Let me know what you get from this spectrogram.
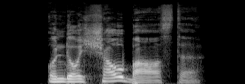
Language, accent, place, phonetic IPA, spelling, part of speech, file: German, Germany, Berlin, [ˈʊndʊʁçˌʃaʊ̯baːɐ̯stə], undurchschaubarste, adjective, De-undurchschaubarste.ogg
- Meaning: inflection of undurchschaubar: 1. strong/mixed nominative/accusative feminine singular superlative degree 2. strong nominative/accusative plural superlative degree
